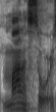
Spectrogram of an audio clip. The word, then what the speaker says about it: Montessori: is in a Montessori school.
